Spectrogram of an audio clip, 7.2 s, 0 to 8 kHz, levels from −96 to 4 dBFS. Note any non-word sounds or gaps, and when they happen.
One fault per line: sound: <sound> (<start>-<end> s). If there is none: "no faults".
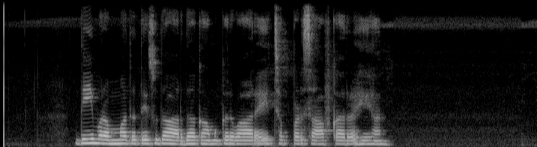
no faults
